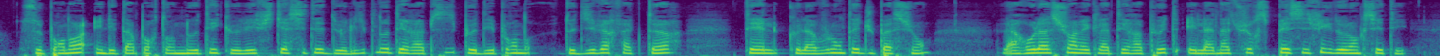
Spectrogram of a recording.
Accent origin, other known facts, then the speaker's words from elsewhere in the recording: Marseille, Provence-Alpes-Côte d'Azur, France; accent: marseillais; j'ai l'accent marseillais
